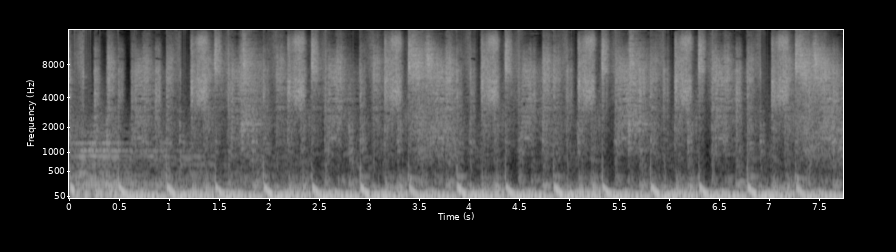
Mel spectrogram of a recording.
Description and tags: Turgid, funky machine loop with confused bottom end.
bass, 124bpm, beat, loop, dark, techno, dance, 124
